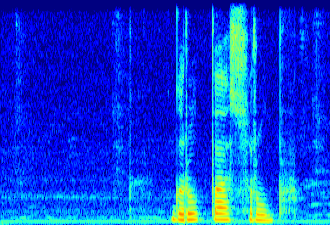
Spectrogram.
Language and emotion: Russian, neutral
